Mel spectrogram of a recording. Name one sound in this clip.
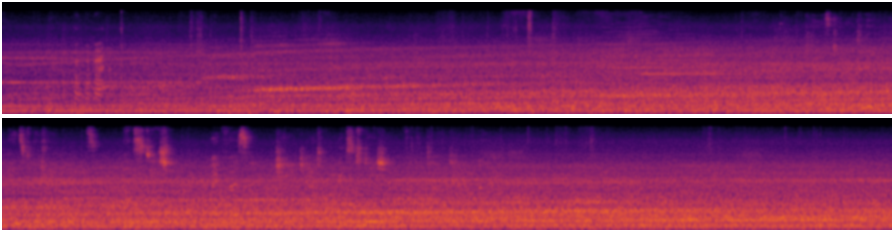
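A subway train rumbles steadily from inside a carriage, growing louder as it speeds up.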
